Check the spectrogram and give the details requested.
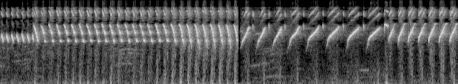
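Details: Canary singing as a tutor for other canaries: a rapid continuous high trill that breaks into slower repeated sweeping notes, shrill and dense throughout.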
